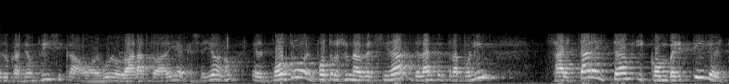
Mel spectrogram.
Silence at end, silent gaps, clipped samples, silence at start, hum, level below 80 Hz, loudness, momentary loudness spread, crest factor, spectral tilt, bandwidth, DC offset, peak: 0 s; none; under 0.1%; 0 s; none; -48 dBFS; -17 LUFS; 9 LU; 12 dB; -10.5 dB/octave; 4.5 kHz; 0.5%; -6 dBFS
